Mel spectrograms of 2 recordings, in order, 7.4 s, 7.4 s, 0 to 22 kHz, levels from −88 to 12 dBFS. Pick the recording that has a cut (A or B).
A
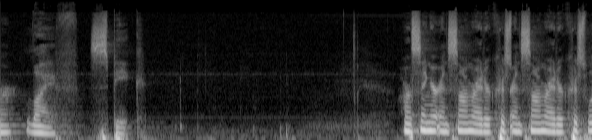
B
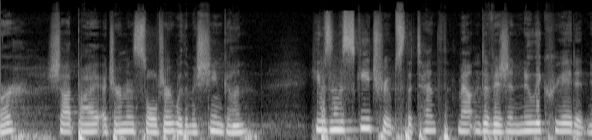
A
